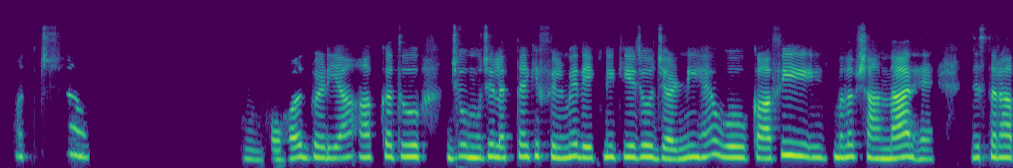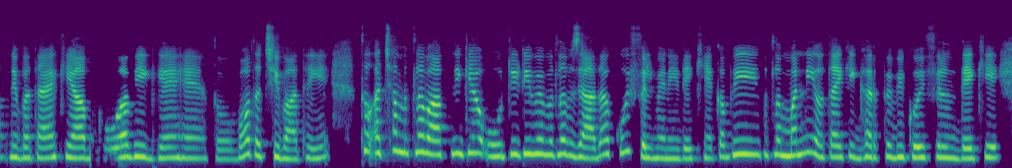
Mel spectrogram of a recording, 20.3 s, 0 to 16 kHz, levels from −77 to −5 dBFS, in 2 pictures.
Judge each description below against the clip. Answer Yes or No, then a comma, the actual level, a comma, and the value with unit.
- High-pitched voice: Yes, high, 245 Hz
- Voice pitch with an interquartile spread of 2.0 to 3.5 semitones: Yes, average, 2.8 semitones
